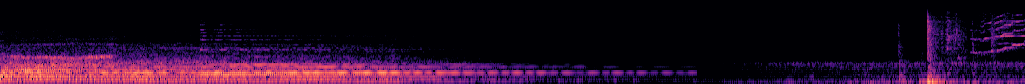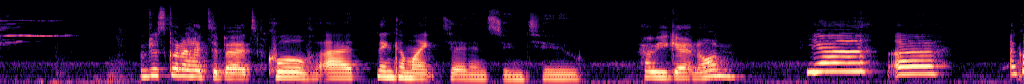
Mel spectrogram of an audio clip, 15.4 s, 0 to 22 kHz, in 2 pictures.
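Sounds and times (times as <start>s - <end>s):
heavy fire door creaking: 6.7s - 8.8s
squeaky scrapes of a fire door: 7.2s - 8.4s
speech: 8.8s - 15.3s.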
